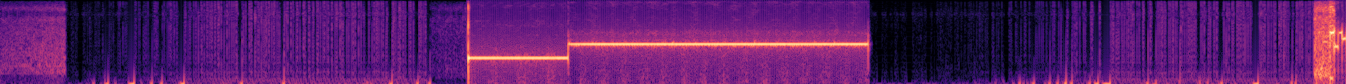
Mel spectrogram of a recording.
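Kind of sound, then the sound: signal or alarm, fire dispatch alert tones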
